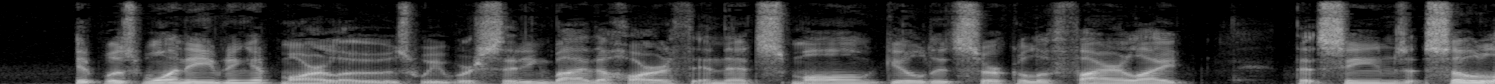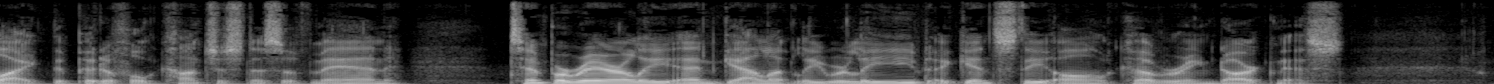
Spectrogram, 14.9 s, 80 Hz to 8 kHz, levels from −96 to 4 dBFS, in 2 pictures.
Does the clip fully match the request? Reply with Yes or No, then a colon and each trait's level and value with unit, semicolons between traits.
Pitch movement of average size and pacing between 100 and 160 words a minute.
Yes: average, 3.9 semitones; average, 150 wpm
